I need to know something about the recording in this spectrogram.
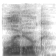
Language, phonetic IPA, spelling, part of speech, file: Russian, [ɫɐˈrʲɵk], ларёк, noun, Ru-ларёк.ogg
- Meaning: 1. kiosk, stall (a vendor's booth) 2. diminutive of ларь (larʹ): a small wooden chest or box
